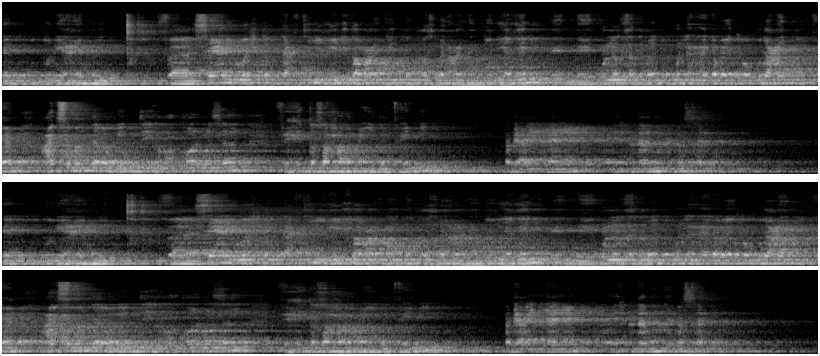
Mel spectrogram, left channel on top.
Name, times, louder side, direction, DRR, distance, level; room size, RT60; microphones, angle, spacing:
voice 1, 0.0-12.5, equal, 25° left, -4 dB, 4.9 m, -22 dB
sound 1, 0.6-7.4, equal, 45° right, 6.9 m, -38 dB
voice 2, 13.2-15.2, equal, 65° right, -2 dB, 4.5 m, -27 dB
24.5 x 19.0 x 6.0 m, 2.8 s
head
